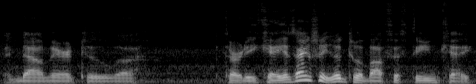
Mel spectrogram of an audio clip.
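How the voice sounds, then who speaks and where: A man giving an informal, unscripted hands-on demonstration as a hobbyist, haltingly, muttering asides to himself as he works. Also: very deep voice, lively intonation. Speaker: hobbyist radio builder demonstrating his equipment. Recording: clear background noise, room ambience.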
